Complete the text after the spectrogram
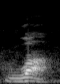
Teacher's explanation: वा का उच्चारण स्थान दंतोष्ठ होता है, क्योंकि वा को बोलने में हम दांत के साथ साथ होठ को भी आपस में स्पर्श करते हैं।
